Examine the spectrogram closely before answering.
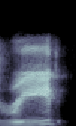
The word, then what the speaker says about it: read: Read, as you can see, is read. Same spelling in past tense, but we pronounce it read in past tense.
